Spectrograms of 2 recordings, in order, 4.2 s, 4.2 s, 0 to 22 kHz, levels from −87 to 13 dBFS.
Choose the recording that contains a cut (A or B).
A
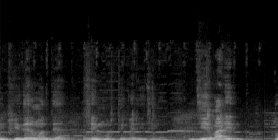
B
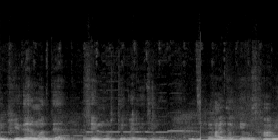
B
